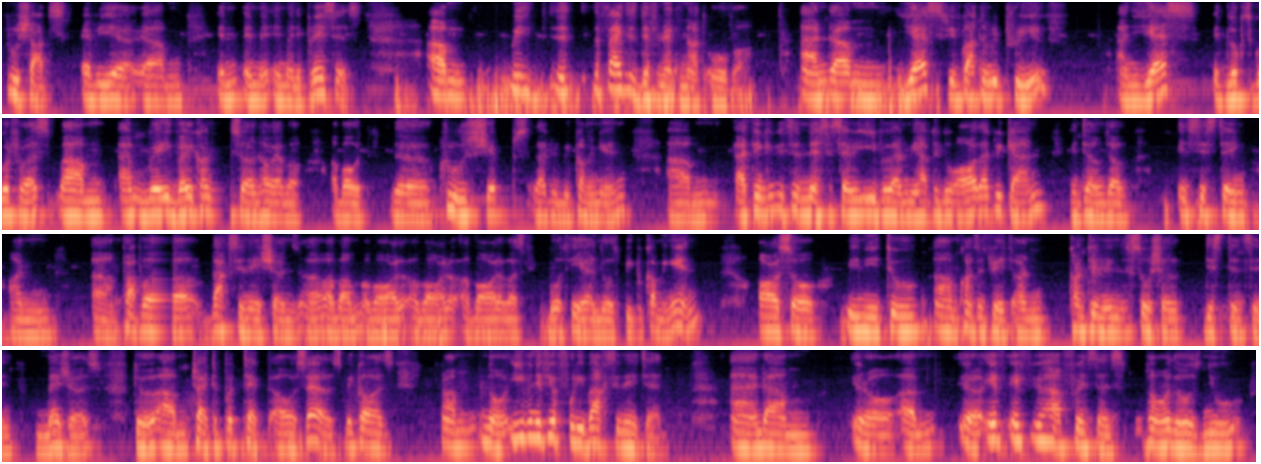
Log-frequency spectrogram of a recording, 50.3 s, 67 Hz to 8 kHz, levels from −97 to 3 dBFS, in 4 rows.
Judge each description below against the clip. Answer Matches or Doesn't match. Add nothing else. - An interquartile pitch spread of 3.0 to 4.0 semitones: Matches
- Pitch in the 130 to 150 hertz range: Doesn't match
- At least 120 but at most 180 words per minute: Matches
